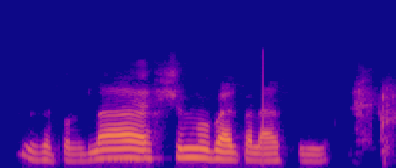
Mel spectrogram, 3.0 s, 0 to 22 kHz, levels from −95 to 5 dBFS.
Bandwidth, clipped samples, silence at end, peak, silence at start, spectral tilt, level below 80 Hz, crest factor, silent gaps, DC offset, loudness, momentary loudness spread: 7.2 kHz; under 0.1%; 0.05 s; -16 dBFS; 0.15 s; -9 dB/octave; -78 dBFS; 16 dB; 2.51-2.56 s; under 0.1%; -32 LUFS; 20 LU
